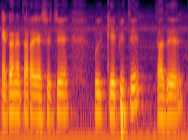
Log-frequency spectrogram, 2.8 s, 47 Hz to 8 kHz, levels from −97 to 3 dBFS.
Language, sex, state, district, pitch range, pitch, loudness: Bengali, male, Tripura, West Tripura, 125-130 Hz, 130 Hz, -19 LUFS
